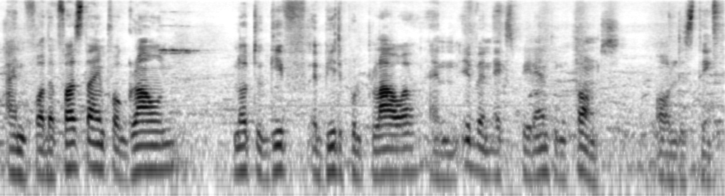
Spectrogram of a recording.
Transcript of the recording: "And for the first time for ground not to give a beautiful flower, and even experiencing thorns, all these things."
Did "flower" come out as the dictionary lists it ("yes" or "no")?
no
